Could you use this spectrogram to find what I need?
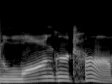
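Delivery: both longer and term strongly stressed. Speaker advising listeners on trades, stressing longer term. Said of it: "emphasis on the word longer".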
